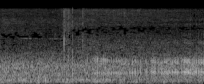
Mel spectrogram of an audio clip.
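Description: A car passing on the street: a steady hum of tyres and engine that grows a little in the second half.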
